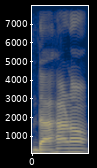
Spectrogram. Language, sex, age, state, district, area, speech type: Odia, male, 18-30, Odisha, Ganjam, urban, read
